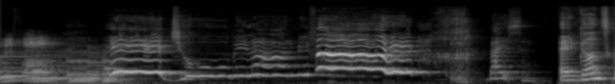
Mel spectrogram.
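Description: A piano chord dies away. Then a single voice sings a few short operatic notes with wide vibrato, rising to a loud, held high note about three seconds in. Speech starts near the end.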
